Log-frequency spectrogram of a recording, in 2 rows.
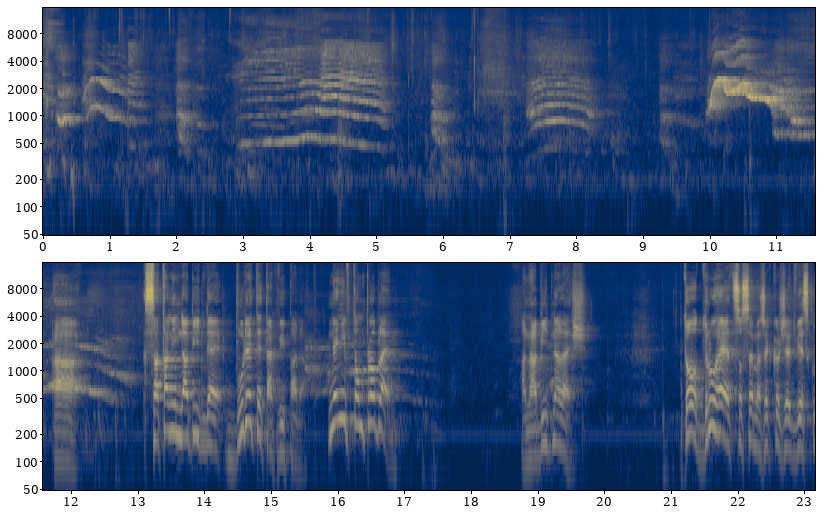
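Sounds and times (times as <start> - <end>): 
baby crying: 0.2 - 6.2, 7.3 - 8.4, 9.2 - 13.1, 15.5 - 17.6
speech: 11.8 - 12.2, 13.1 - 17.0, 18.8 - 19.8, 21.2 - 23.1.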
